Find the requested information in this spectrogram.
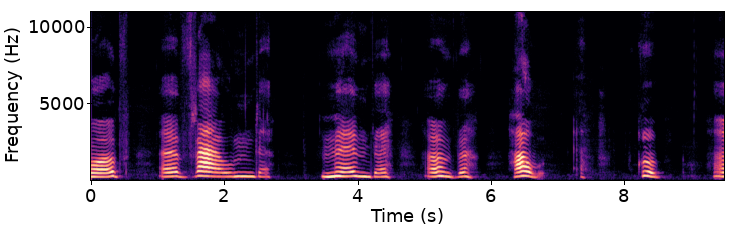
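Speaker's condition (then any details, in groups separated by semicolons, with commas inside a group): Cerebral palsy; from birth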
